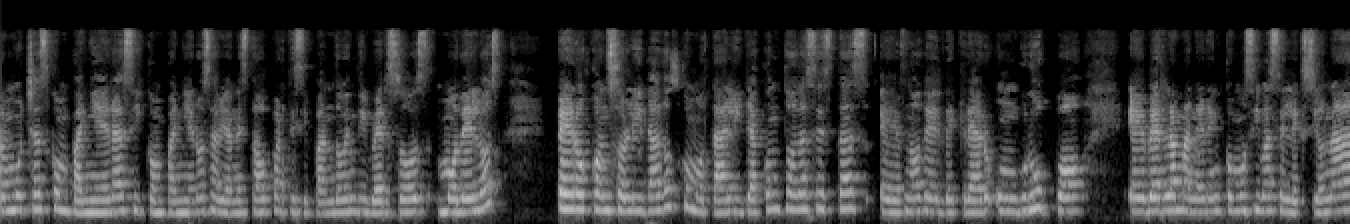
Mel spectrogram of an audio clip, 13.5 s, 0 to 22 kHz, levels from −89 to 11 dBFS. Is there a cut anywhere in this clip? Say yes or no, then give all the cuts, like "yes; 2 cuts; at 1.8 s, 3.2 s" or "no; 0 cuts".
yes; 1 cut; at 9.0 s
